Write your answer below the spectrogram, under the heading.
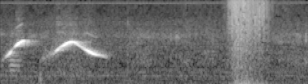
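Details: Pet mitred conure indoors giving two clear whistled notes, each rising then falling, followed by a short burst of broad rustling noise.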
